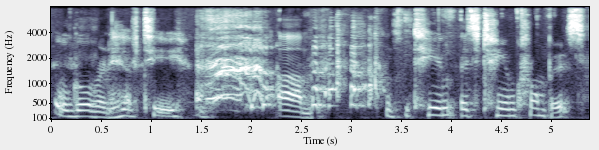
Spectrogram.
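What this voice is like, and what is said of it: Weak put-on English accent. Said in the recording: “You need to work on that. ... Work on my English accent.”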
